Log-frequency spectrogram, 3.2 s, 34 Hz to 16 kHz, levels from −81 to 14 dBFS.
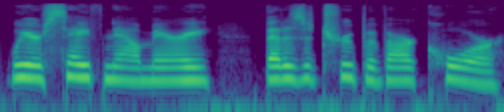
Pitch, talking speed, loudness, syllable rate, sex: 205 Hz, 230 wpm, -18 LUFS, 5.5 syllables/s, female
